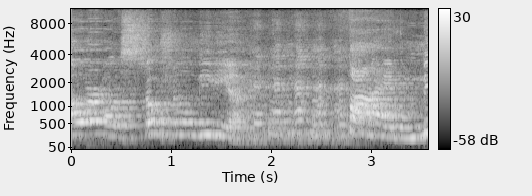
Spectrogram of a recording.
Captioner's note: laughter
